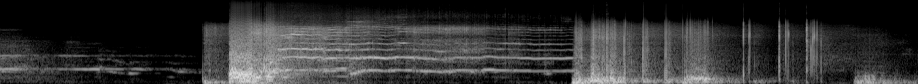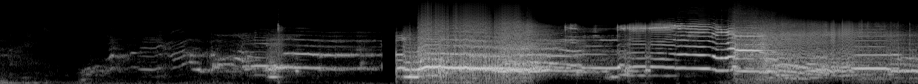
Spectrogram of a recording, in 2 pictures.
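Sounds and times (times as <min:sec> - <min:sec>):
farts: 0:02.1 - 0:07.4, 0:13.2 - 0:18.2.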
